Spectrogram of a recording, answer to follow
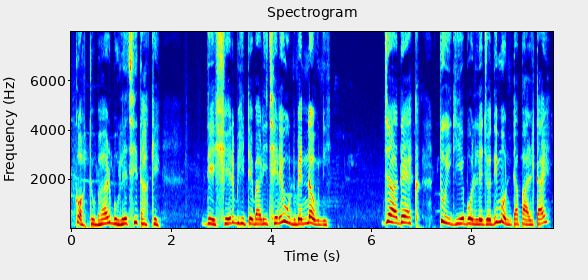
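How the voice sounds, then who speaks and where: A woman playing a worried, weary widowed mother in an audio story, with a husky voice and solemn, cautioning manner. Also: mid-range voice, lively intonation, slow pace, pauses often, dark tone. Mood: weary, resigned.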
